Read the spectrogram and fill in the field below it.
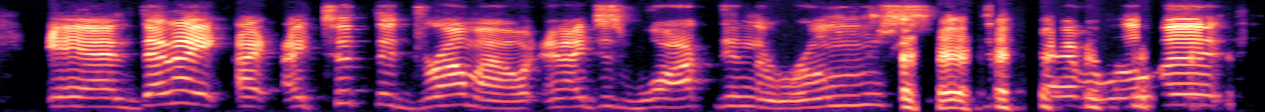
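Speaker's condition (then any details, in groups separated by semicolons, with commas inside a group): No condition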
